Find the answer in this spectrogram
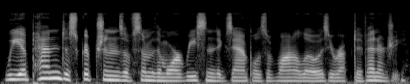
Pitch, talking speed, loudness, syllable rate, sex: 185 Hz, 220 wpm, -18 LUFS, 6.7 syllables/s, female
